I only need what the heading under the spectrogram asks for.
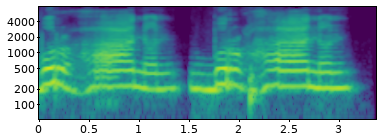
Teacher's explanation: ये हा जो है ये हमने सीने से निकालनी है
